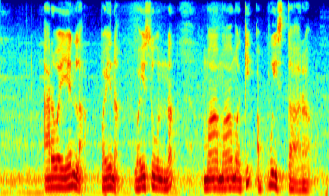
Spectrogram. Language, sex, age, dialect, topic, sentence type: Telugu, male, 31-35, Southern, banking, statement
